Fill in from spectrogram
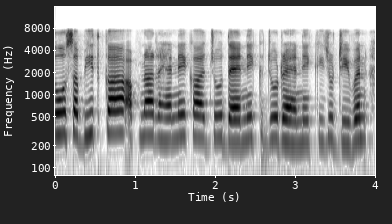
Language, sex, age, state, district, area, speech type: Hindi, male, 18-30, Rajasthan, Jaipur, urban, spontaneous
